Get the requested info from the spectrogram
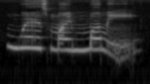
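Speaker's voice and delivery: put-on high, slow little-girl wail. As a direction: wail for your mummy. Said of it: "she wailed".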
